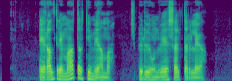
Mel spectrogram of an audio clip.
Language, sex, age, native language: Icelandic, male, 20-29, Icelandic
